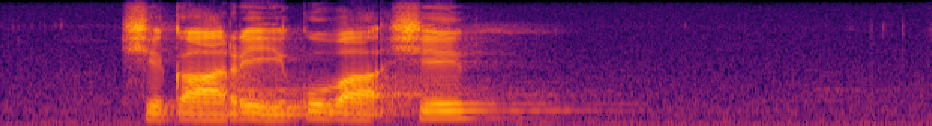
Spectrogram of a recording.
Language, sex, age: Tsonga, male, 21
